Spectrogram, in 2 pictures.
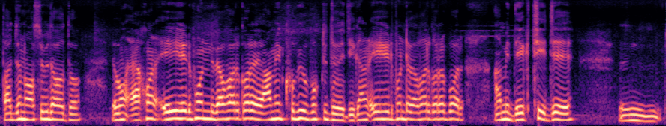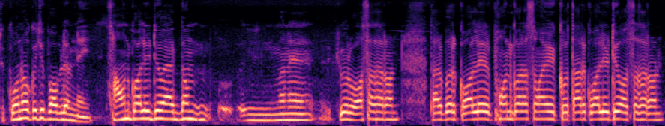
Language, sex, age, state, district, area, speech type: Bengali, male, 45-60, West Bengal, Jhargram, rural, spontaneous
